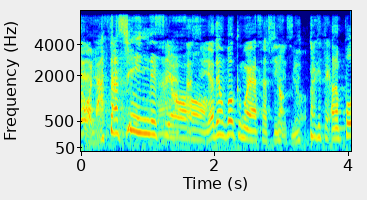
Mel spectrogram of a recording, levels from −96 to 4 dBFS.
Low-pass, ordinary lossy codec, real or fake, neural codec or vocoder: 7.2 kHz; none; fake; codec, 16 kHz, 16 kbps, FreqCodec, smaller model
